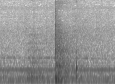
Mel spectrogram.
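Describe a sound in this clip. A man's body thuds onto a wooden stage floor.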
